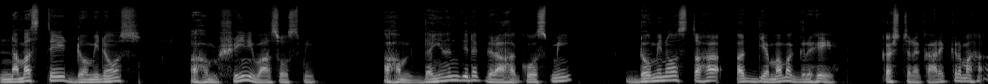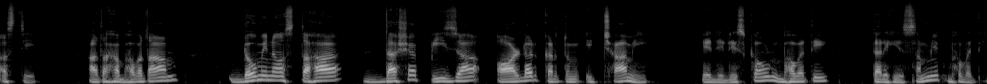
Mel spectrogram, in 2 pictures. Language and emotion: Sanskrit, neutral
